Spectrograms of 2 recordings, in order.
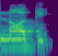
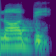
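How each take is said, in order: First: নদী with an open ɔ after the ন, "nɔdi"; wrong open vowel. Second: নদী with a closed o after the ন, "nodi"; correct closed vowel. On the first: Teacher shows students the wrong way, open-vowel নদী. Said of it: "আমরা কিন্তু নিশ্চয়ই বলি না নদী". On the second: Teacher gives students the right form, closed-vowel নদী. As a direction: say নদী properly, first vowel rounded to o. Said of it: "আমরা বলি হচ্ছে নদী". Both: Shown as a demonstration.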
